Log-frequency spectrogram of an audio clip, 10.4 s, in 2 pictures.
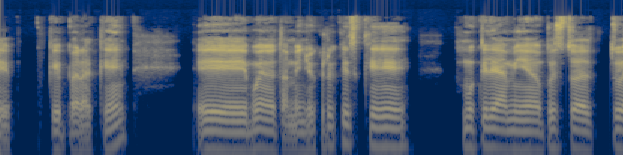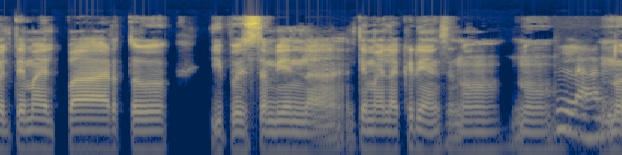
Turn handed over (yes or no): no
